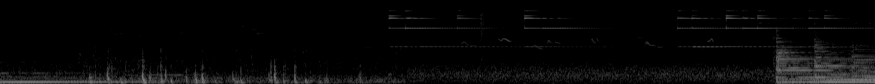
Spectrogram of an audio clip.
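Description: Birds chirping briefly over a high steady ringing, after a few scattered sharp knocks. Near the end a guqin starts to be plucked.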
